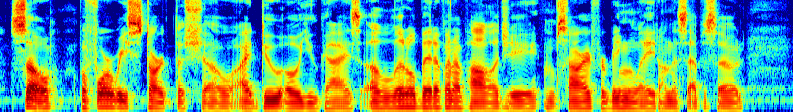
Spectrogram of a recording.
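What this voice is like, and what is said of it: Sick-sounding voice. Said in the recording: “as I'm sure you can hear in my voice, ... I was extremely sick ... But I'm feeling a little better now”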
